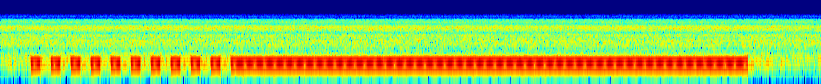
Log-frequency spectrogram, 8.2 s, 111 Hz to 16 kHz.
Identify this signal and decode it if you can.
Telephone call progress tone (North American plan), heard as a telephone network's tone, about 350, 440 Hz, 0.1 s on and 0.1 s off, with phone line noise and room echo. Stutter dial tone.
